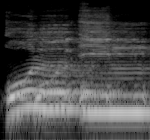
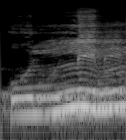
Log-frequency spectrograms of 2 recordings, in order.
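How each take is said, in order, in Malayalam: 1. L വ്യക്തമായി പിടിച്ച് ഉച്ചരിക്കണം, പിന്നെ സ്വരം തുടങ്ങണം. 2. L ഇരട്ടിപ്പിച്ച് അടുത്ത സ്വരത്തിലേക്ക് ചേർത്ത് ഉച്ചരിക്കണം. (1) "ഖുൽ ഇൻ എന്ന് പറയണം" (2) "ഖുല്ലിൻ എന്ന് പറയരുത്"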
